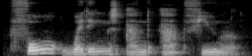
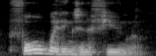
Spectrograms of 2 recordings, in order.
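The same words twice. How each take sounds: First: Every small word is said in full. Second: The small words are reduced with schwa. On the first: "as they are spelt" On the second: "as they are pronounced"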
